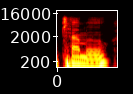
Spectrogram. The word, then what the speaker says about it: Temu: And Tamu. Okay. Thought it was like a drug dealing thing. Temu, yeah.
